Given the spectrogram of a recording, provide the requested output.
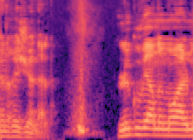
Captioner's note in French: Son de transition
